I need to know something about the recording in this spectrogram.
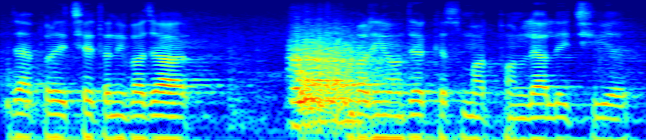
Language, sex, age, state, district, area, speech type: Maithili, male, 18-30, Bihar, Begusarai, rural, spontaneous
